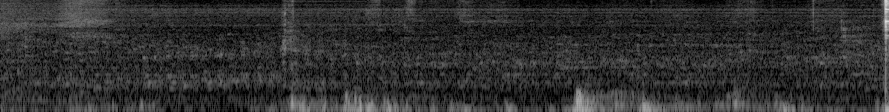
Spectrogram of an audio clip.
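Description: A few dull low thumps, about one and a half and three seconds in, over the faint sizzle of appam batter frying in ghee in a cast-iron appam pan.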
